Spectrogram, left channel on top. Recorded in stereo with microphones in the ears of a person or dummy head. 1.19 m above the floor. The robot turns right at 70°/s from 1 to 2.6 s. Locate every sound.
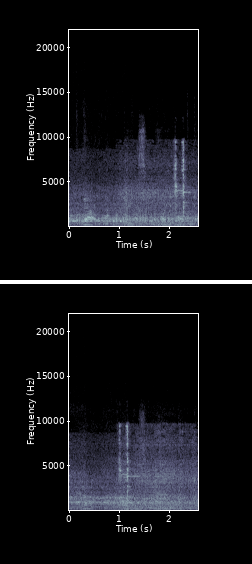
0.3 s a woman speaking: 55° left (ahead or behind); by 2.4 s 40° right (ahead or behind)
